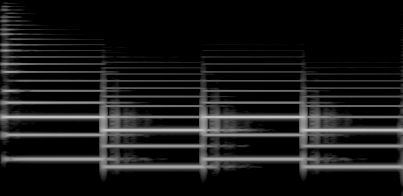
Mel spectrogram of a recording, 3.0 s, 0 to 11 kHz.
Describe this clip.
Sound effects > Vehicles
European Police siren 1
Symthesized German/EU police/emergency vehicle siren sound.
alert, de, german, police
